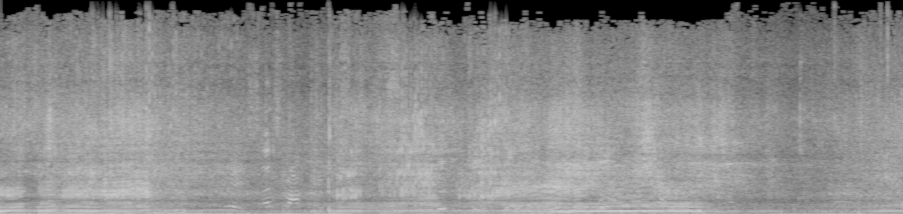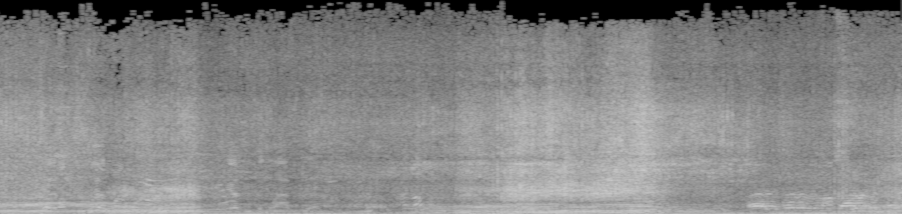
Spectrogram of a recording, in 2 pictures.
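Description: A small dirt bike engine whines loudly, revving up and down as it races close by.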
